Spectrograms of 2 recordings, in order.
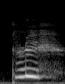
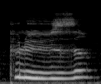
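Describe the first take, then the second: First: The final s is not sounded at all. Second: The final s is sounded as z. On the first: "On a plus devant un adjectif ou un adverbe qui commence par une consonne" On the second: "on a plus quand on a un adjectif ou un adverbe qui commence par une voyelle"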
